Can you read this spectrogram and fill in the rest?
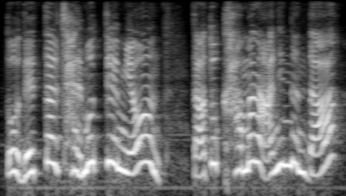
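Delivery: high-pitched, frantic pleading turning to a threat; mother's yell. A narrator's reading. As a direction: cry out in alarm to stop a fight. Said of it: "엄마가 소리를 질렀지만". (다급하게 소리치는 엄마 말투)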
